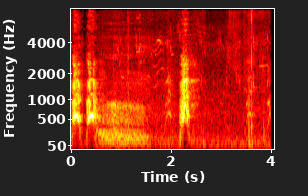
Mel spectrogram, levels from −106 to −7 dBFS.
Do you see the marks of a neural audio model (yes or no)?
no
